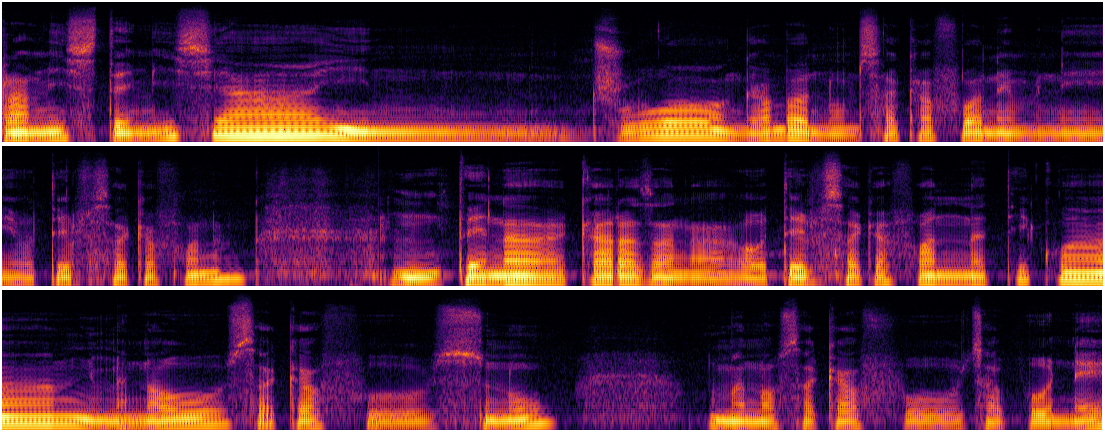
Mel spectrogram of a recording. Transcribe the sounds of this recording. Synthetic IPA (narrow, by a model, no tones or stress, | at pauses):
ramisi̥d̪̥emisiaini | ɖ͡ʐuaaŋɡambənumisakafanaminiɦot̪elfi̥sakafonan | mit̪enəkaɾazanəɦot̪elfi̥sakafananat̪ikwanima̰nawsa̰kafṵsinu | manawsakafud͡ʒabone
